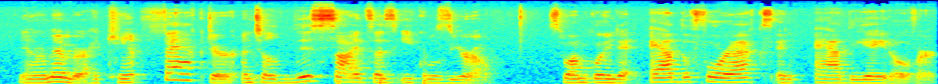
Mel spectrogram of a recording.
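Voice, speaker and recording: A woman with a fairly low pitch and ordinary pitch variation is heard through noticeable background noise. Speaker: math teacher. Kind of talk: tutorial. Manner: fast; casual.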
